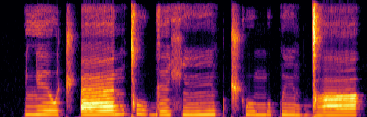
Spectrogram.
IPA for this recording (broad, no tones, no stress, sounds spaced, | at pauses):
lʲ e ʊ̯ t͡ʃʼ æː n ǀ u ɡ e ç ĩː p t͡ʃʼ u m u p ĩ b ɡ͡ǀ ã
